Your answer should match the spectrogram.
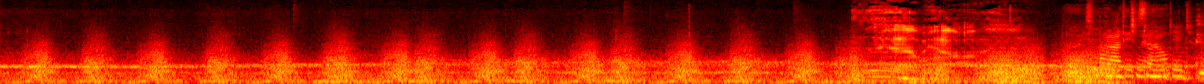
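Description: Sound effects for a flying dragon: a steady droning hum with rhythmic pulses about twice a second, then a louder, rougher growling call with sliding pitch from about nine seconds in.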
